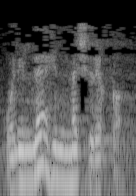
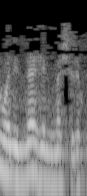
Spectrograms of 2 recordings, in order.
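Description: First: The final q is stopped with an echoing bounce. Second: The q flows into the next word without bounce. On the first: The reciter pauses on this word. "فإذا وقفت هنا هقول إيه؟" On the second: The reciter continues without pausing. "وحوصل ما عنديش قلقلة بقى"

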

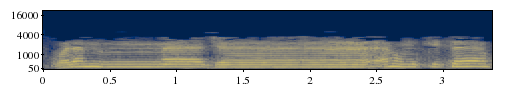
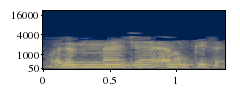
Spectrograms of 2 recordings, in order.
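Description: First: The vowel after the jeem is lengthened. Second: The vowel after the jeem is short. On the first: The speaker calls it right. "ده المد الواجب لازم" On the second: The speaker calls it wrong. "مش تقول لي ولما جاءهم كتاب، لا لا لا"

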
